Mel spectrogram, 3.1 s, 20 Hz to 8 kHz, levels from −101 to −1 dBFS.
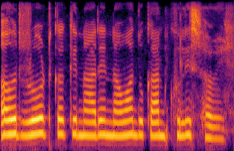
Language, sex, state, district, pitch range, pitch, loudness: Surgujia, female, Chhattisgarh, Sarguja, 230-250 Hz, 240 Hz, -16 LUFS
